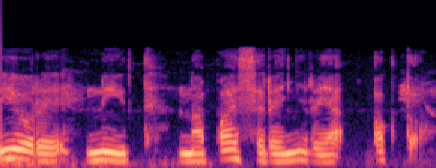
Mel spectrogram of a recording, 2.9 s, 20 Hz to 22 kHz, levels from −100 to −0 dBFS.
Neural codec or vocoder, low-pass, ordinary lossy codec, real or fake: none; none; none; real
